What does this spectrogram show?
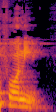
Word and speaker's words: Fani: For example cyclone फोनी, it's called फोनी. Name is given by Bangladesh cyclone, लेकिन नाम देखो FANI. उसको बहुत कोई फानी बोलता था, लेकिन उसका मेन क्या है, साइक्लोन फोनी.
